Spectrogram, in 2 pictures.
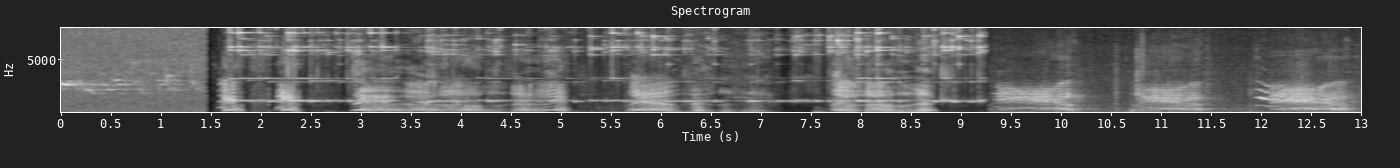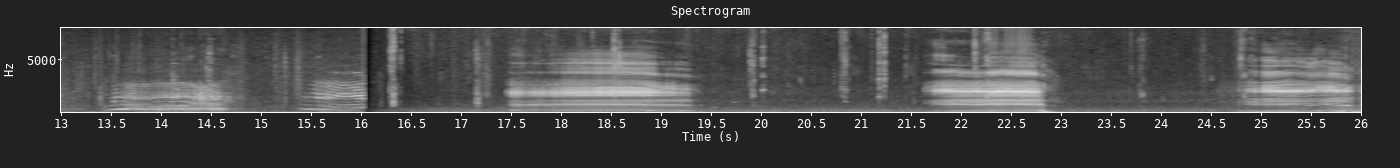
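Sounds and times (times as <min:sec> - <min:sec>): camels calling: 0:01.6 - 0:09.3.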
